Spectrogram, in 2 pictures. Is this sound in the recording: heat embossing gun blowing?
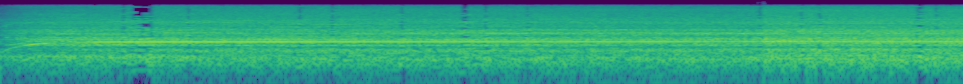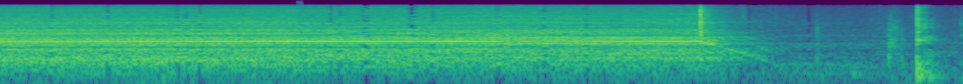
yes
